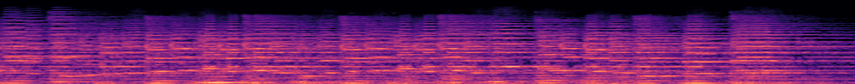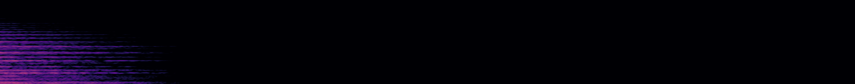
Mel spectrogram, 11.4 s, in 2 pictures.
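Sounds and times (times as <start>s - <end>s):
easy listening and classical music: 0.0s - 6.6s.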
